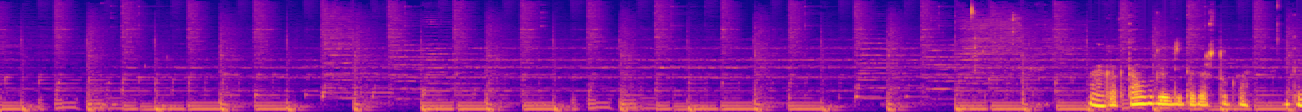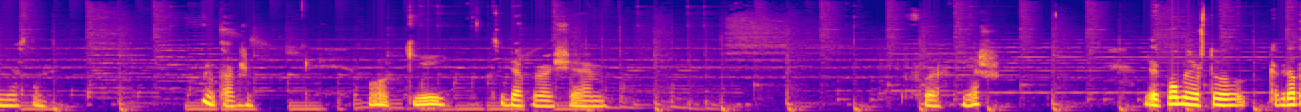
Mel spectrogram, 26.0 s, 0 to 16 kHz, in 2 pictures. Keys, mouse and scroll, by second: 0.2 2, 0.9 alt+shift+click, 1.6 ctrl+b, 6.5-9.5 middle drag, 9.6 alt+h, 9.9-10.3 scroll down 1, 10.3 click, 10.5 scroll up 1, 10.7-13.6 shift+middle drag, 13.6 scroll up 2, 14.0-15.0 middle drag, 15.0-15.6 scroll down 10, 15.8-17.6 shift+middle drag, 17.6 click, 17.8-18.8 middle drag, 18.8-20.3 scroll up 1, 20.3-23.0 drag, 23.0-26.0 middle drag.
